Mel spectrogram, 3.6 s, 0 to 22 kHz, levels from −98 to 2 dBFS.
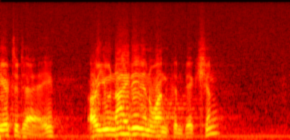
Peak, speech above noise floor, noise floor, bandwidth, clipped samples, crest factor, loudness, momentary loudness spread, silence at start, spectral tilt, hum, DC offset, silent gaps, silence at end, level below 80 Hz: -12 dBFS; 24 dB; -50 dBFS; over 20 kHz; under 0.1%; 14 dB; -26 LUFS; 11 LU; 0 s; -6.5 dB/octave; none; under 0.1%; none; 0.55 s; -54 dBFS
